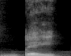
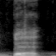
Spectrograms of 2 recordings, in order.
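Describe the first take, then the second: First: The vowel is long, as in 'bait'. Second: The vowel is short, as in 'bet'. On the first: The speaker calls it right. "but it's bait, like B A Y T" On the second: The speaker calls it wrong. "they say bet"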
